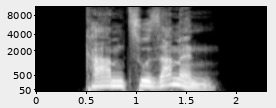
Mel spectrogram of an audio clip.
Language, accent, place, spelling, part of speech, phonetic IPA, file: German, Germany, Berlin, kam zusammen, verb, [ˌkaːm t͡suˈzamən], De-kam zusammen.ogg
- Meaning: first/third-person singular preterite of zusammenkommen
